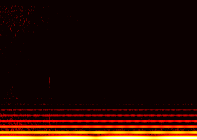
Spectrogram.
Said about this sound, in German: Diese Schwebung, wenn ich sie leicht verstimme, ja. Jetzt habe ich zwei Töne, ne? zwei Sinustöne. Einer kommt vom Model D, mein Kammerton, und der andere kommt hier aus meinem Eurorack genau. raus.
